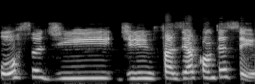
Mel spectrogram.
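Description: A woman's raised, projected voice with a bright, sharp tone, very slow pace and fairly even intonation, in a dry, close sound with no echo. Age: 30s. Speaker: hotel guest relations worker. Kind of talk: interview.

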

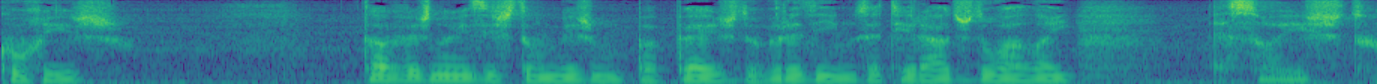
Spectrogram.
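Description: With long, frequent pauses, a woman speaks at a fairly slow pace in a very deep, low, somewhat breathy voice with monotone, flat intonation. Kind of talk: poem performed, a reflective, literary reading aloud. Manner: slow, contemplative, intimate delivery with weighty pauses and repeated lines.

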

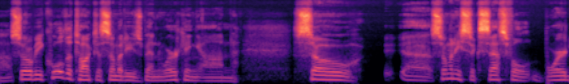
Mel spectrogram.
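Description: The voice has ordinary pitch variation, and the sound is dry and close with no echo. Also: man, very clean recording, silent background. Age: 30s. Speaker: podcast host. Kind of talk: casual chat.

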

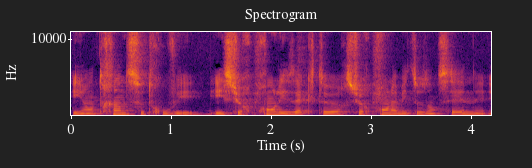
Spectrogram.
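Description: Fairly even intonation and a moderate pace come through noticeable background noise. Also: woman. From northern France, Cambrai. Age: 30s. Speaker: theatre director and actress. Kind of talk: personal testimony. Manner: hesitant, with fillers.

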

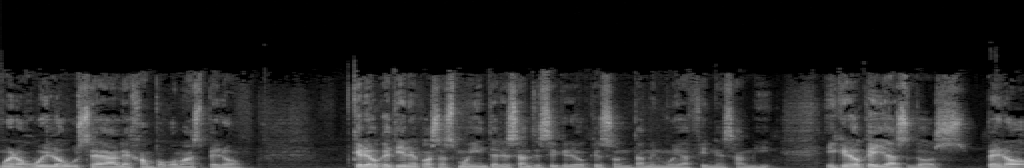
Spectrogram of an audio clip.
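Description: A man with an unremarkable speaking voice talks at a medium pitch and moderate pace, keeping his intonation fairly even. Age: 20s. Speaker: drag queen. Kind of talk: casual chat.

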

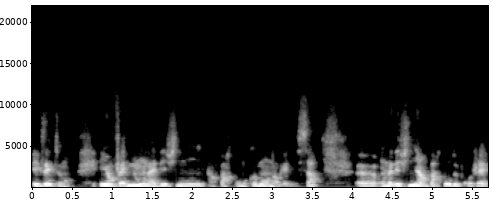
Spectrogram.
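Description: Fairly even in intonation, this woman's medium-pitched voice moves fairly quickly. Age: 20s. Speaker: founder of a coding school. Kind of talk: interview. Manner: hesitant, many fillers.

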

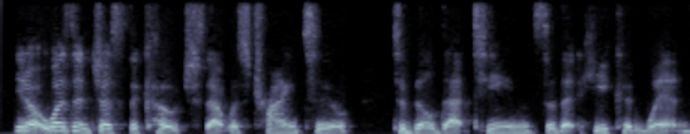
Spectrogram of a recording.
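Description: A woman speaks at a medium pitch with an American accent and ordinary pitch variation, in an ordinary speaking voice. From Ohio, northeastern US. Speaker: leadership coach and former runner. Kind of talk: casual interview.

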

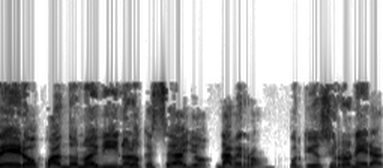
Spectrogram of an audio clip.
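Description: Spoken at a very fast pace in a Venezuelan accent, the voice comes through dry and close with no echo. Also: woman. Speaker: podcast co-host. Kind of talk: casual chat.

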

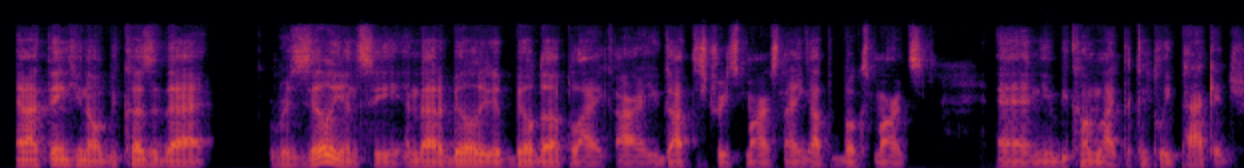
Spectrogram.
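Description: With an American accent, a man with a very deep, low pitch talks at a fairly quick pace in fairly even intonation. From Southwest Michigan. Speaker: podcast co-host. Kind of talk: casual podcast conversation.

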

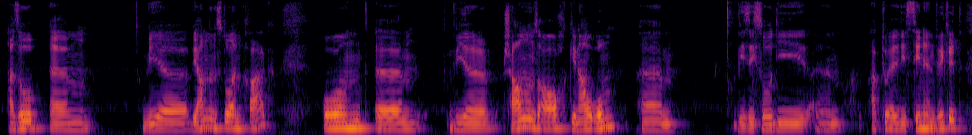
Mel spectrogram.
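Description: A man speaks very slowly with long, frequent pauses, in a dark, mellow tone at a fairly high pitch. His intonation stays fairly even, and audible room echo surrounds him. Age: 20s. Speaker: running shop marketer and former competitive runner. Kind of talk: casual interview. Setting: remote call.

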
